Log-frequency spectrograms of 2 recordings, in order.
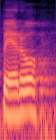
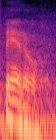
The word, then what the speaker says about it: pero: Okay, many students pronounce pero as perro. Okay, so then it becomes dog instead of butt. Pero means butt and perro means dog.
